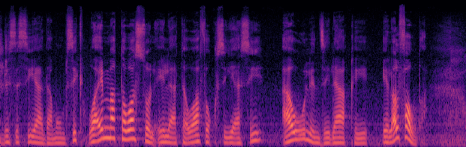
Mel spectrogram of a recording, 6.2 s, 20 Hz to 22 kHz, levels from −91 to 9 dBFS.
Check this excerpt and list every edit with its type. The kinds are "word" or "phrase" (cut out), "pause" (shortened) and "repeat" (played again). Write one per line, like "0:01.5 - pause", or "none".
0:01.1 - word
